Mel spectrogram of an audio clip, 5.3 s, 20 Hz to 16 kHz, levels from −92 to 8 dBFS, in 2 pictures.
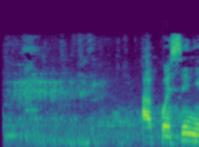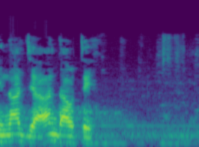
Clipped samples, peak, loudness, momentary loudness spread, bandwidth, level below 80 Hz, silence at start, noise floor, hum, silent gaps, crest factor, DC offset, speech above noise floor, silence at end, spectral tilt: under 0.1%; 0 dBFS; -12 LUFS; 23 LU; 7.8 kHz; -48 dBFS; 0.1 s; -42 dBFS; none; none; 16 dB; under 0.1%; 30 dB; 0.45 s; -3.5 dB/octave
